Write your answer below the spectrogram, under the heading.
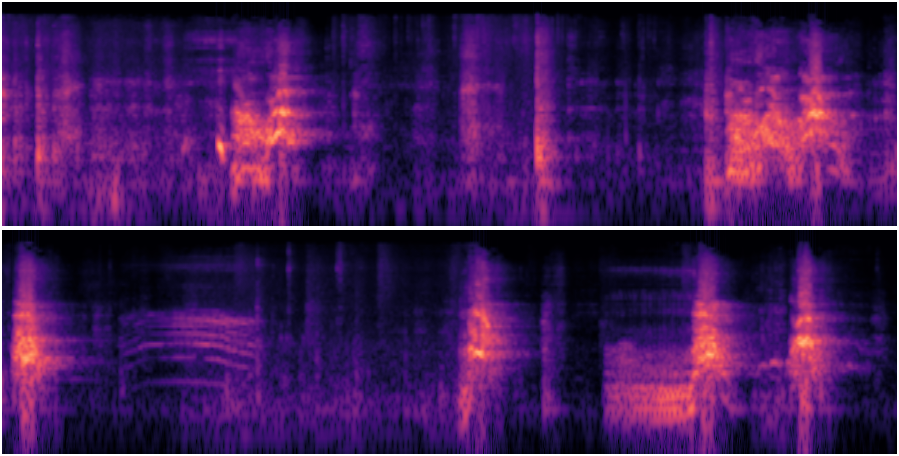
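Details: Golden retriever reacting to a minion toy on first meeting barks repeatedly indoors: about six sharp, harsh barks spaced irregularly, with a brief tonal wavering toy voice between them and light panting-like breaths.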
